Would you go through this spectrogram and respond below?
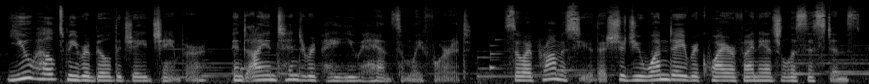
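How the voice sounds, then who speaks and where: A woman voicing a shrewd, wealthy female city leader who speaks in a measured, authoritative, formal way. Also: on the low side, gravelly. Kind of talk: game cutscene voice acting.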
